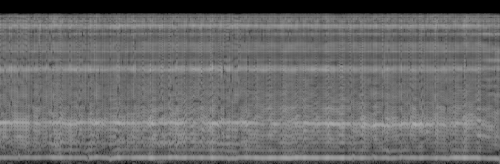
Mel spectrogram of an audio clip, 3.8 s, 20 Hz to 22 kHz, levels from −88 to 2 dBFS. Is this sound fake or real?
fake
